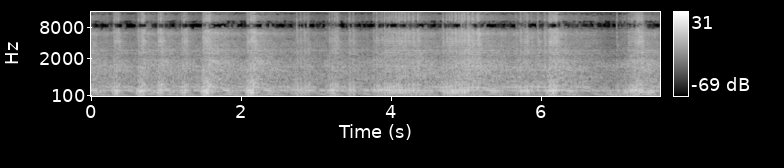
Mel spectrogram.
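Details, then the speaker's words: 1986 Kawasaki KX125 two-stroke with spark regained and a clean carb, run without choke with the idle screw raised. Sharp rev bursts fall away and sputter toward stalling when the throttle closes, so it won't idle. Cause suspected, not confirmed. "Okay. Doesn't want to idle. Turn the idle up a bit more."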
